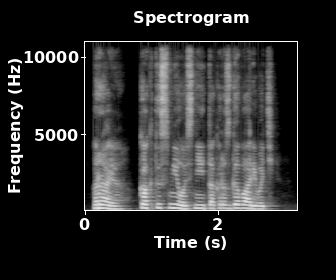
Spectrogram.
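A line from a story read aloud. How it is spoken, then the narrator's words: Quiet question. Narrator (Russian): тихо спросила Тамара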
